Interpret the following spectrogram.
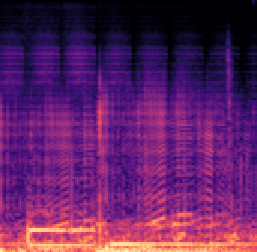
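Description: Electronic music soundtrack made on an Elektron Digitakt: low droning bass notes that step in pitch, under a held higher note that cuts off just under a second in. It is a looping pattern that repeats about every two seconds.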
